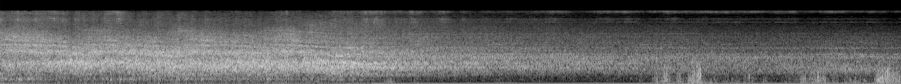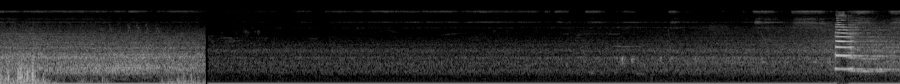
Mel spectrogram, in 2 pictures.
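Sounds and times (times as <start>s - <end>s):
train wheels rolling on rail: 0.0s - 11.1s.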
